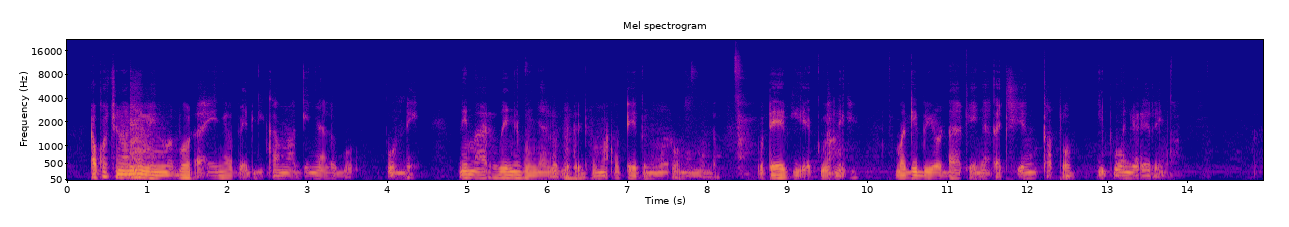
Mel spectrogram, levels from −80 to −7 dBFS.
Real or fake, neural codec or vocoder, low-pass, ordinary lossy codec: fake; codec, 44.1 kHz, 2.6 kbps, DAC; none; none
